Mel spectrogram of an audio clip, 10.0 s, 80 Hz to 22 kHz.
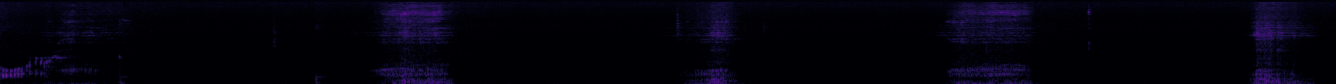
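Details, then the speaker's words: Person sleeping nearby in a kitchen during cooking: loud, rough, rumbling snores in a regular rhythm, about 27 a minute, against quiet room noise; ordinary snoring. "Don't mind the sound, guys. snoring. Don't know if y'all can hear that."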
